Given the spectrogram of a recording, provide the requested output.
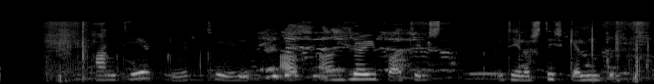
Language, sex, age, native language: Icelandic, male, 12, Icelandic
